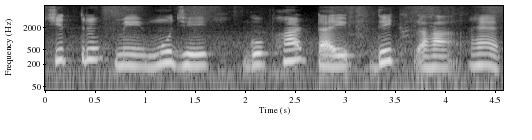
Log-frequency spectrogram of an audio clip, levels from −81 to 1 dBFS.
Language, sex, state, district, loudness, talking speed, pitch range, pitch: Hindi, female, Madhya Pradesh, Katni, -17 LUFS, 105 wpm, 180-240 Hz, 195 Hz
